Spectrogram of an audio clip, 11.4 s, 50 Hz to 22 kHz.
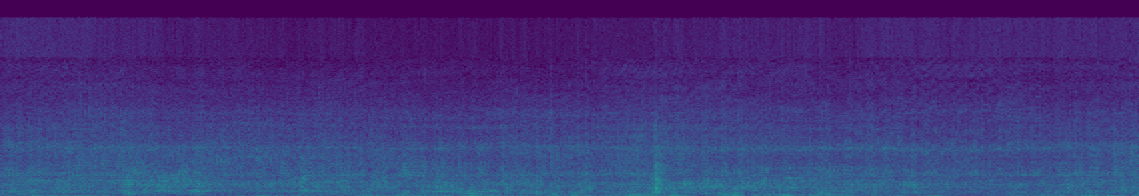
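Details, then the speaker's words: Oxford Rail Class 415 Adams Radial 4-4-2T model on a Gauge Master Combi controller, full speed after main gear greased and pickups adjusted: even light whirr with faint wheel clicks, a lot quieter than before, no grind; normal running. "Well, I've thrown that in both directions and seems to be running okay."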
